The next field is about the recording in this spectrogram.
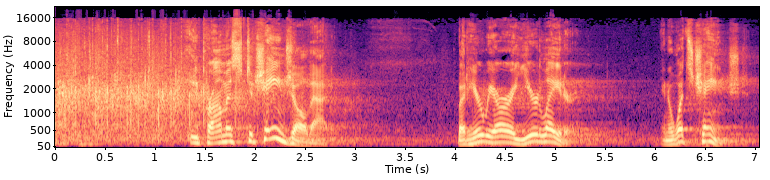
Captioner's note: applause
